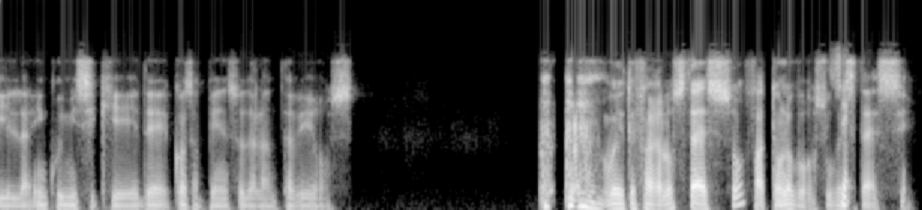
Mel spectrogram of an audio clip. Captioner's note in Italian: schiarire la voce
